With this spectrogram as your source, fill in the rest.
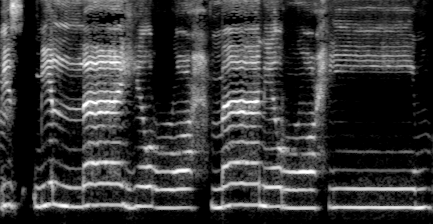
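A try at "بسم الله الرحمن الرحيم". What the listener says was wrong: Tinggal di kata Bismillah. Tadi sinnya masih keputus. terputus. Berarti langsung ke mim.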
